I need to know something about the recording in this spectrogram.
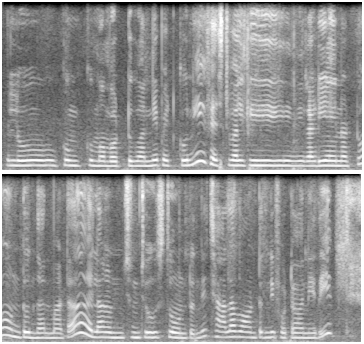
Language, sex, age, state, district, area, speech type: Telugu, female, 30-45, Andhra Pradesh, Anakapalli, rural, spontaneous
